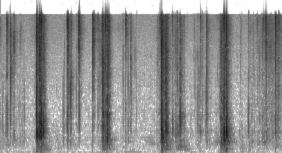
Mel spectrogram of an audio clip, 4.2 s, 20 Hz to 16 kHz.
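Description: Fingertips press and poke a pale orange, icy-textured slime resting on a table, leaving dents in its surface. Each press brings a short, dry burst of crisp crackling and crunching that stops almost at once. The bursts are bright, with a body centered around 470 Hz, and are spaced by brief silences across the clip.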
